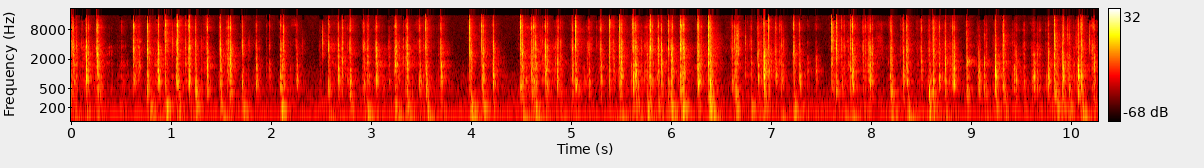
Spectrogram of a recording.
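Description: A brown and white plastic retro Ajazz 308I mechanical keyboard with round keycaps and a hollow body sits on a wooden desk while fingertips type on it continuously. Rapid, sharp, bright clicks and clacks follow one after another in quick bursts with brief pauses. Each keystroke decays almost instantly, and a faint low hum runs underneath.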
